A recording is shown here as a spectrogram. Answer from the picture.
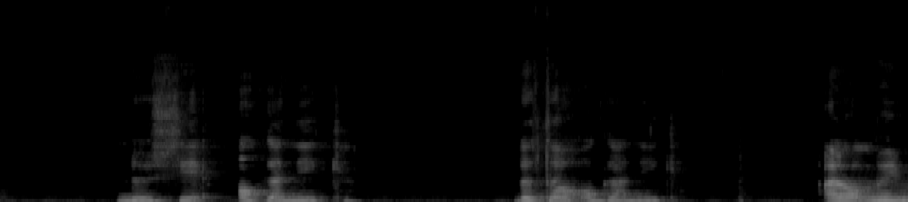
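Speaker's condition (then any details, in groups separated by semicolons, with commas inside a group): Multiple sclerosis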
